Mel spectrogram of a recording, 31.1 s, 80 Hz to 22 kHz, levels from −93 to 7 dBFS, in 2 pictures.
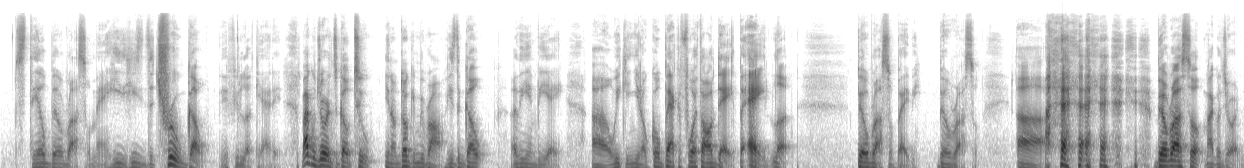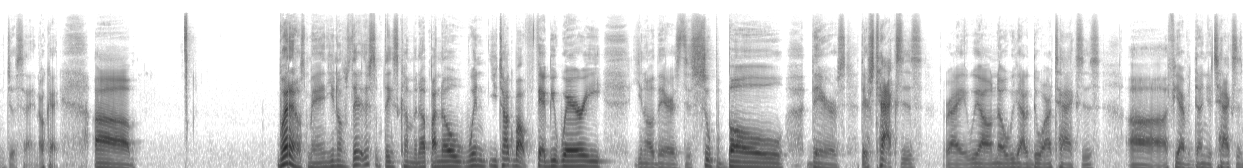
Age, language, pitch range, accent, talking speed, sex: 30-49, English, 85-115 Hz, American, 200 wpm, male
